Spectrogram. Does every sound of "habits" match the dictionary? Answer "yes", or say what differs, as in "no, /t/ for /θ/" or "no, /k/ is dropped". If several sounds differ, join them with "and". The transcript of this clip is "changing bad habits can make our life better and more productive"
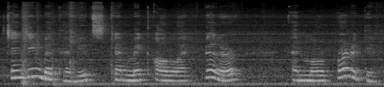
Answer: yes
